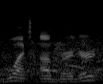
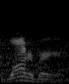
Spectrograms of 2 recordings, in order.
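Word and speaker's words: Whataburger: it says what a burger it is not pronounced what a burger it's pronounced Water Burger water bger water bger and if you if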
